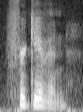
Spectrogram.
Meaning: past participle of forgive
- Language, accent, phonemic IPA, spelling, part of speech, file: English, US, /fɚˈɡɪv.n̩/, forgiven, verb, En-us-forgiven.ogg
